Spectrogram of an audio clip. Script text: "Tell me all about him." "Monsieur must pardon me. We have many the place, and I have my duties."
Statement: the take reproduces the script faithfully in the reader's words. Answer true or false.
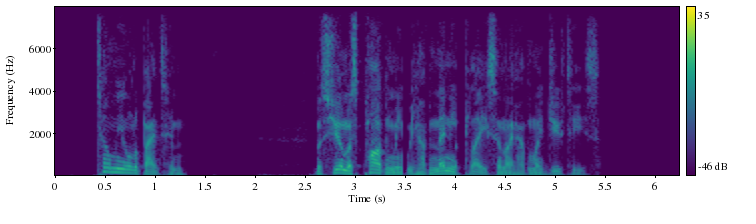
true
